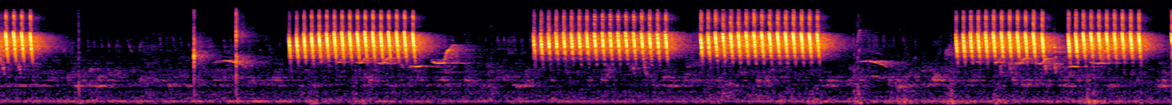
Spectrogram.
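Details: Long-duration ngebren song of a hill prinia, five extended rattling bursts of very fast high ticks, each lasting about one to two seconds, with short quiet breaks holding soft curved whistles and clicks.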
